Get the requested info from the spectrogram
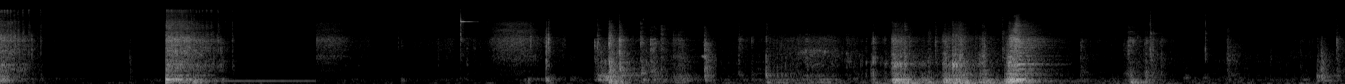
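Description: Clicks and clunks of a 1966 Mustang's driver's door being opened by its handle and the seat being handled, with a thud and a brief low hum about two seconds in.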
